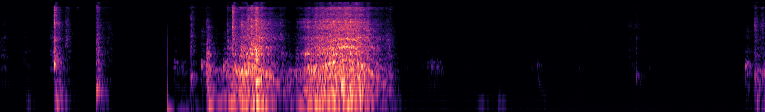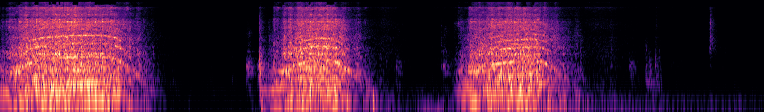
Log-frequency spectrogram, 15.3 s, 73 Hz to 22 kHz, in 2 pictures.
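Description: Sewing machine stitching a 1.5cm seam attaching a waistband to trousers, four bursts of rapid whirring stitching separated by quiet pauses and small handling clicks.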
